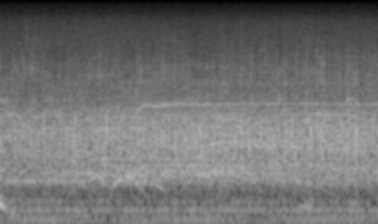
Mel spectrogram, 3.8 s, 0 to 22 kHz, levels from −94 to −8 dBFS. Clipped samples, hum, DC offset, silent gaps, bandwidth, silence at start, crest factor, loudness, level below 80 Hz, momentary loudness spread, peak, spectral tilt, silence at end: under 0.1%; none; under 0.1%; none; over 20 kHz; 0 s; 20 dB; -25 LUFS; -50 dBFS; 3 LU; -8 dBFS; -0.5 dB/octave; 0 s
